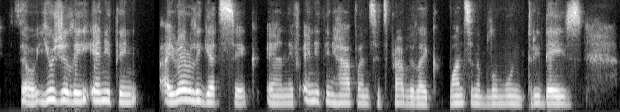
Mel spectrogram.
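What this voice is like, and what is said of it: Weakened, recovering voice. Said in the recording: “my voice is kind of coming back”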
